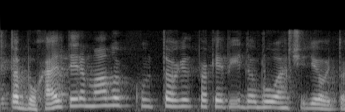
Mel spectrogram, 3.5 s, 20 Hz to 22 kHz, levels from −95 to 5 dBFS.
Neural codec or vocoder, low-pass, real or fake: codec, 16 kHz, 0.8 kbps, ZipCodec; 7.2 kHz; fake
